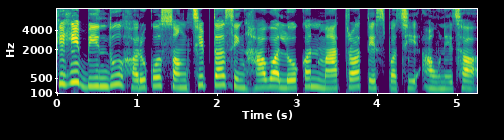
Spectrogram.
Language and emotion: Nepali, neutral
